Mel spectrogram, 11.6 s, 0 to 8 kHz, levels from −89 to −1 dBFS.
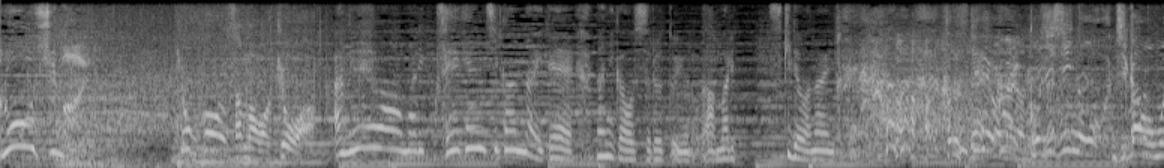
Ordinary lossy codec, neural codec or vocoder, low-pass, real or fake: none; none; 7.2 kHz; real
